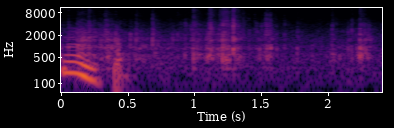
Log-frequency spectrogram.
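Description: Plastic pastry wrapper crinkling and rustling in a run of short crackles, after a brief grunt of a voice at the start.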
